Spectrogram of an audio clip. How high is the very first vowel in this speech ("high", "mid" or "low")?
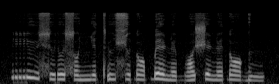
high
